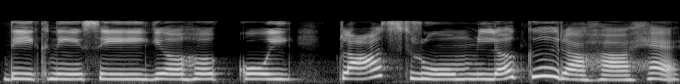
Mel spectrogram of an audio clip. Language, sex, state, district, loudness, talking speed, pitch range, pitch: Hindi, female, Punjab, Fazilka, -13 LUFS, 80 wpm, 240-255 Hz, 245 Hz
